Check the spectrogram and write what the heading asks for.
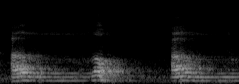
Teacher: Jadi lidahnya naik suaranya tebal.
